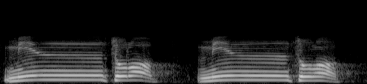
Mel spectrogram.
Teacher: اخفيت النون عند التاء مع كون ان الغنة حركتين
